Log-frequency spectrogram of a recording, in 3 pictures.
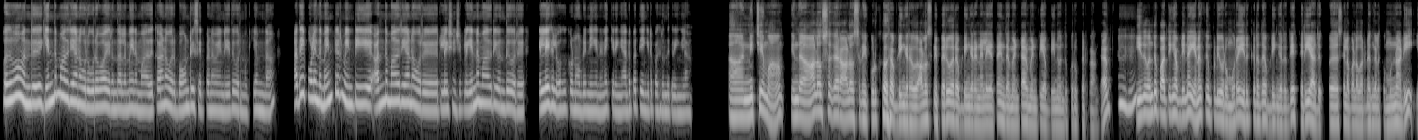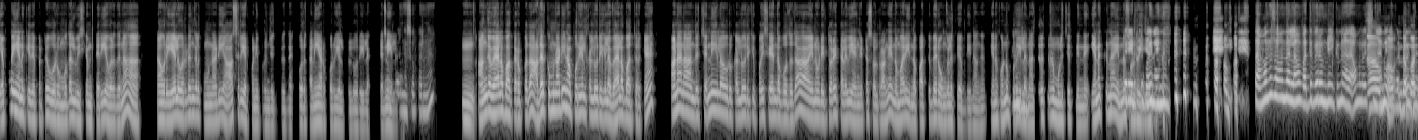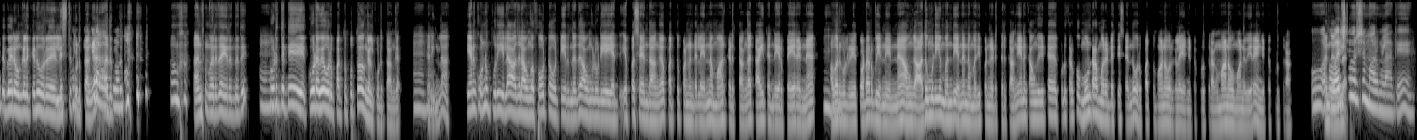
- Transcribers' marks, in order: in English: "பவுண்டரி"; in English: "மென்டர், மென்டி"; in English: "ரிலேஷன்ஷிப்பில"; laughing while speaking: "குடுக்குவர்"; "கொடுப்பவர்" said as "குடுக்குவர்"; in English: "மென்டார், மென்ட்டி"; "பற்றிய" said as "பற்ற"; laughing while speaking: "நான் என்ன சம்மந்தம் சம்மந்தம் இல்லாம … நான் என்னங்க பண்ணுறது?"; laugh; laughing while speaking: "ஆமா"; laughing while speaking: "ஆமா, இந்த பத்து பேர் உங்களுக்குன்னு … தான் இருந்தது. குடுத்துட்டு"; unintelligible speech; "போட்டுருவோமா" said as "ஓட்டுறோமா"; laugh
- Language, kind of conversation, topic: Tamil, podcast, மெண்டர்-மென்டீ உறவுக்கு எல்லைகள் வகுக்கவேண்டுமா?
